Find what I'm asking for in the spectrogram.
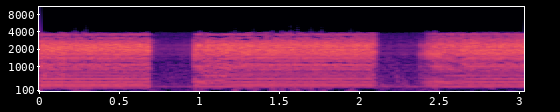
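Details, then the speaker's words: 1955-'56 Crosley hybrid tube/transistor radio during restoration: steady coarse speaker buzz when touching the volume control center, cutting out twice then returning, showing the audio amplifier stage works. "That's very promising. The audio amplifier stage is working."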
